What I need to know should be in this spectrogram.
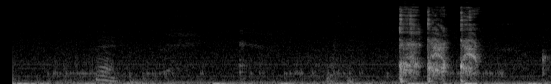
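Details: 5-year-old boy imitating a cough: three short imitated coughs after some quiet vocal sounds in a small room.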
